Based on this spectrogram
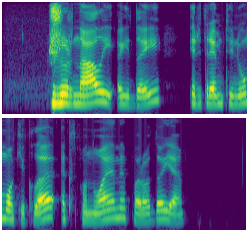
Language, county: Lithuanian, Vilnius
